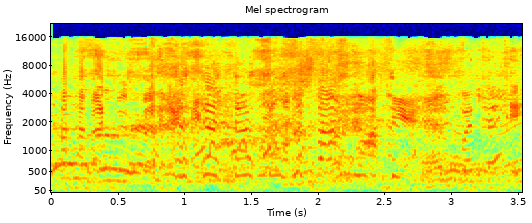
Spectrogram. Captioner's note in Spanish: Se pone a reír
